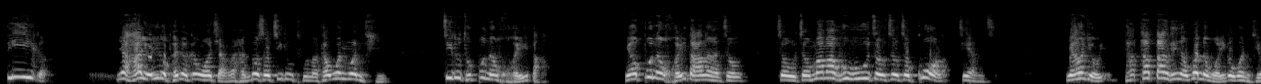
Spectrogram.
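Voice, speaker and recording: Very husky, lively-pitched male preacher. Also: fast talker. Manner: repeats words and restarts while telling stories. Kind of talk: conversational sermon with anecdotes.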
